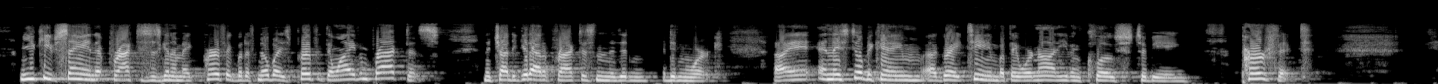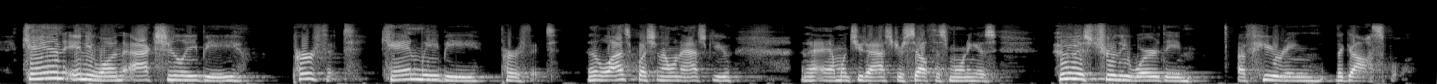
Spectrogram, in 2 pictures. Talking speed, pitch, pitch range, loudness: 180 wpm, 195 Hz, 180-230 Hz, -11 LUFS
